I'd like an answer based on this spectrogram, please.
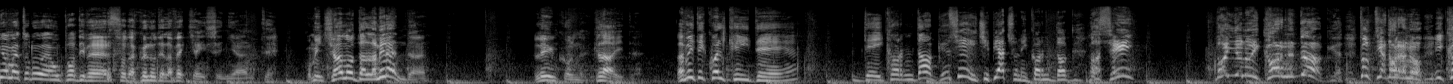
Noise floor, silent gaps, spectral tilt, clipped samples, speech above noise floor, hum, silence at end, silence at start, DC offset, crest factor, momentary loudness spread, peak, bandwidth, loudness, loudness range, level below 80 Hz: -44 dBFS; none; -3 dB/octave; under 0.1%; 20 dB; none; 0 s; 0 s; under 0.1%; 20 dB; 19 LU; -4 dBFS; 16 kHz; -23 LUFS; 2 LU; -46 dBFS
